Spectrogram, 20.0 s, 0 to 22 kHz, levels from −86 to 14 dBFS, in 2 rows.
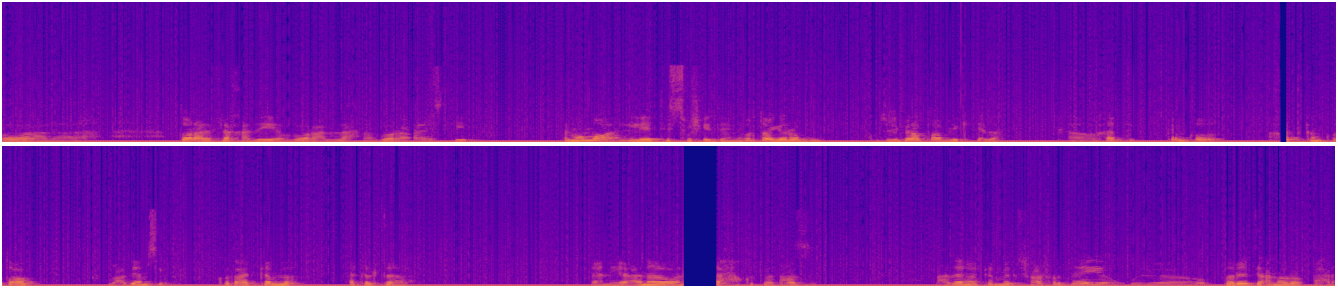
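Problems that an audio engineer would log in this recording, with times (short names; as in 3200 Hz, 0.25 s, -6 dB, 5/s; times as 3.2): crackle 450/s -31 dBFS
hum 60 Hz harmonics 4 -31 dBFS
7.2 pop
9.59–9.65 gap 58 ms
15.12–15.38 gap 0.258 s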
